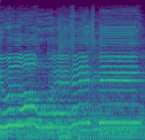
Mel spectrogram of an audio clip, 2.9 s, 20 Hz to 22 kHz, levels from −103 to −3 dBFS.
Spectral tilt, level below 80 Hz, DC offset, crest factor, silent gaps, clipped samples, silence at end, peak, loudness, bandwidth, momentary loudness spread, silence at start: -3.5 dB/octave; -68 dBFS; under 0.1%; 14 dB; none; under 0.1%; 0 s; -22 dBFS; -35 LUFS; 19 kHz; 3 LU; 0 s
